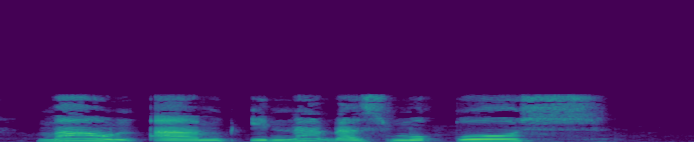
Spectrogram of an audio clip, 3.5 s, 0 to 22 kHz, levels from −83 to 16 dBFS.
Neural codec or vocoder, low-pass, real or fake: none; 7.2 kHz; real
